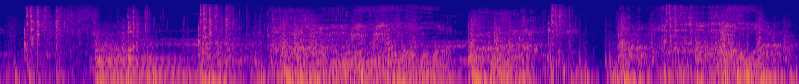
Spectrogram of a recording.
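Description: Zombie villagers groan.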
